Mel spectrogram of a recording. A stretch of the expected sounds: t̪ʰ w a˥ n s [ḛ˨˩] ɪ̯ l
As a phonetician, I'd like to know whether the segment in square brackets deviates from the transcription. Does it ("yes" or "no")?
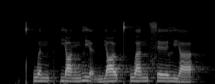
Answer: yes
